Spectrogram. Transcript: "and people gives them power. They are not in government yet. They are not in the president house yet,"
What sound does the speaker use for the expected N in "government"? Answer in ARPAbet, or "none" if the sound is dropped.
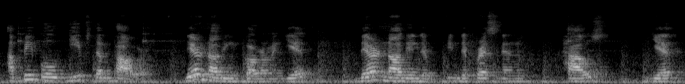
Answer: N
